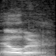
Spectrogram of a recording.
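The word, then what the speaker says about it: Helder: So you actually spell it with an H, but it's Without an H, it's a silent H. it's a silent Yeah, H. it's a Portuguese name. Yeah, so Yeah. we say Elder.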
